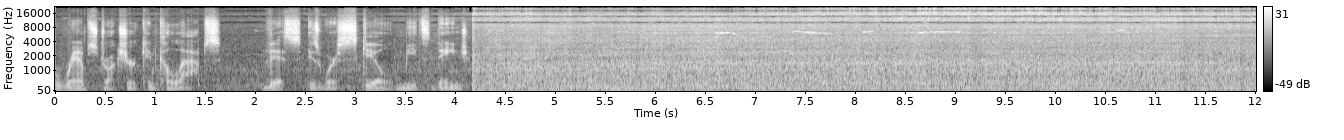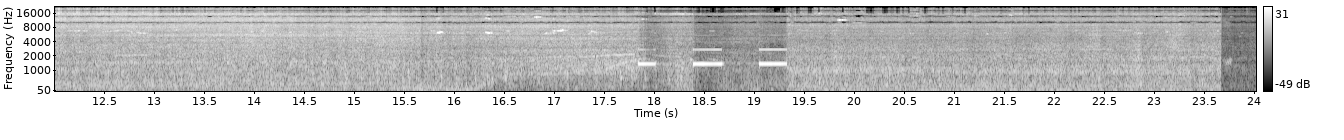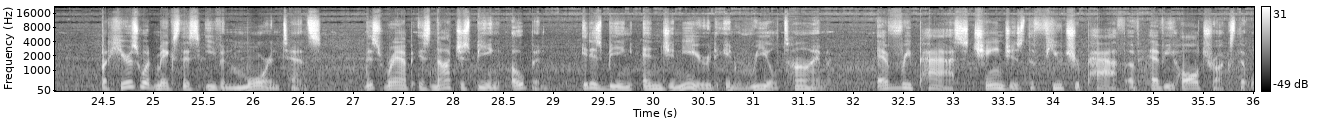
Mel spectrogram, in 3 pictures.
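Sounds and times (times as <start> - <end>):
bulldozer diesel engine running: 0.0 - 36.0
backup alarm beeps: 17.0 - 19.4.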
